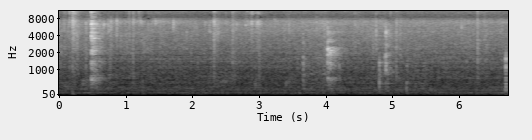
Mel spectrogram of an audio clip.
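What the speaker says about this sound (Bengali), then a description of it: "একটু ভেজে নিতে হবে, বেশি ভাজার দরকার নেই" Yam and prawns frying in a pan, a soft continuous sizzle broken by sharp crackles and spits of hot oil, fairly close with no talking.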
